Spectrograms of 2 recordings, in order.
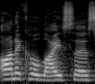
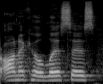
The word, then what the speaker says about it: onycholysis: So let's talk about onycholysis or onycholysis. You might hear it pronounced either way.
